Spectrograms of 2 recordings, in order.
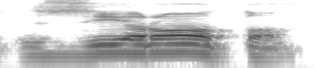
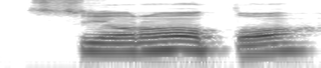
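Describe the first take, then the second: First: The word begins with a buzzing z sound. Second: The word begins with a heavy emphatic s. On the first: "bisa di- dibaca dengan menggunakan zai" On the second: "huruf so, sode"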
